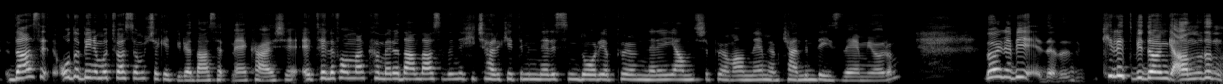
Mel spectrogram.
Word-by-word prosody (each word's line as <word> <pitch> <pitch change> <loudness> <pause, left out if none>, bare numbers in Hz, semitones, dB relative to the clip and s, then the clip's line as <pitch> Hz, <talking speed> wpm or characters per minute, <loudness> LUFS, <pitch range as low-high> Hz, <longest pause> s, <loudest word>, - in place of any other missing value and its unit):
dans 345 +5 +5
e - - -4
o 310 - 0
da 360 - -1
benim 305 -1 +1
motivasyonumu 290 -1 -1
çok 255 -3 -6
etkiliyor 195 -4 -3
dans 195 +1 -2
etmeye 195 -1 -5
karşı. 190 +3 -3
E, 225 +3 -4
telefondan, 285 +1 +1
kameradan 260 -3 +1
dans 255 0 0
edince 245 +2 -5
hiç 260 +1 -10
hareketimin 240 0 -3
neresini 235 0 -3
doğru 230 0 +1
yapıyorum, 225 -1 -3
nereyi 215 +1 -2
yanlış 220 0 -3
yapıyorum 235 0 -10
anlayamıyorum. 210 -1 -3
Kendimi 215 0 -1
de 220 - -2
izleyemiyorum. 185 - -6 0.9
Böyle, 340 -1 +4
bir 345 +5 +3 0.7
kilit 400 -5 +5
bir 305 -2 +2
döngü, 290 -1 +9
anladın 270 +5 +3
mı? 235 - -8
240 Hz, 170 wpm, -23 LUFS, 215-285 Hz, 0.9 s, döngü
